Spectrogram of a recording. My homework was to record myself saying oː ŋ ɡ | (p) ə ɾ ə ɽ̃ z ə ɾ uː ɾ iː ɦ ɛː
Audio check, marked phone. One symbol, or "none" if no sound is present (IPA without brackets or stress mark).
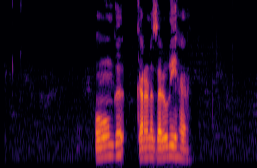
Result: k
